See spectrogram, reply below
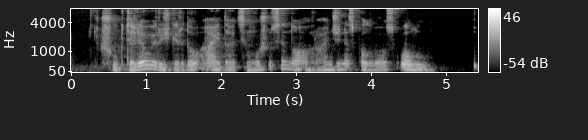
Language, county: Lithuanian, Klaipėda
